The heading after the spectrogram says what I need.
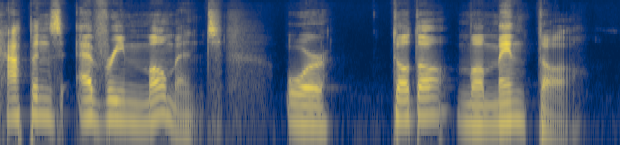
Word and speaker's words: momento: every moment or todo momento the word momento with a stress on mint like mint means moment and it's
